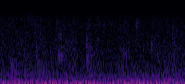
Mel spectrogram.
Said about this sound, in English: And plus, it's raining out there, as I hand it over.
